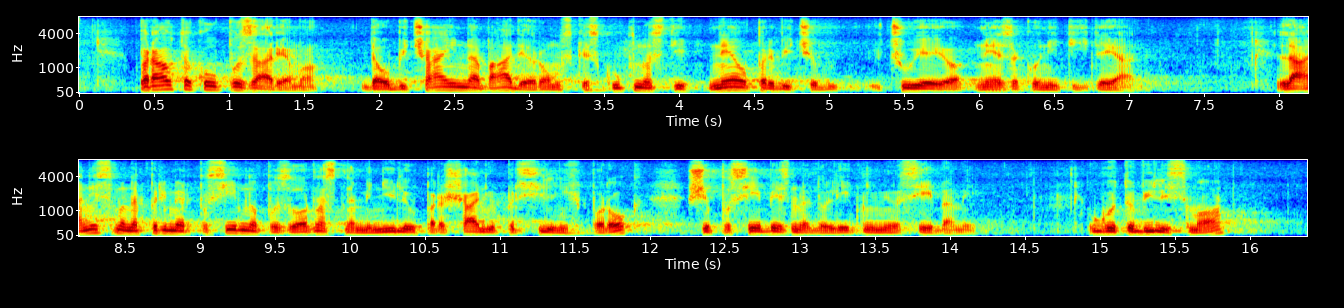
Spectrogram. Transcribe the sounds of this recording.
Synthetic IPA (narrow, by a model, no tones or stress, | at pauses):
pɾawt̪akoːupɔzaːɾja̰mɔ̰d̪aɔbit͡ʃaːjninaʋaːd̪ɛɾoːmskɛskupnɔst̪inɛɔpɾaʋit͡ʃujɛjɔnɛzakɔnit̪iɣd̪ɛja̰ːn | laːnismɔnapɾiːmɛɾpɔseːbnɔpɔzoːɾnɔst̪namɛniliwpɾaʃaːnjupɾɛsilnixpɔɾokʃɛpɔseːbɛjzmlad̪ɔleːt̪nimiɔseːba̰mḭ | uɡɔt̪ɔʋilismɔ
